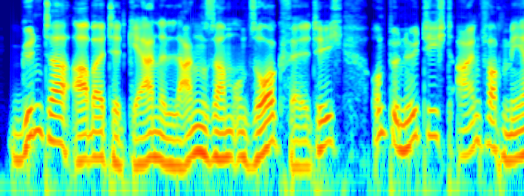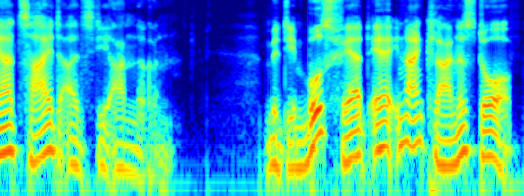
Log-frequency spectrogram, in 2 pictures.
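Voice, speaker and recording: A man narrates simple stories for language learners with a lowish voice. His delivery is slow and careful, with animated intonation. The recording is dry. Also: no echo.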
